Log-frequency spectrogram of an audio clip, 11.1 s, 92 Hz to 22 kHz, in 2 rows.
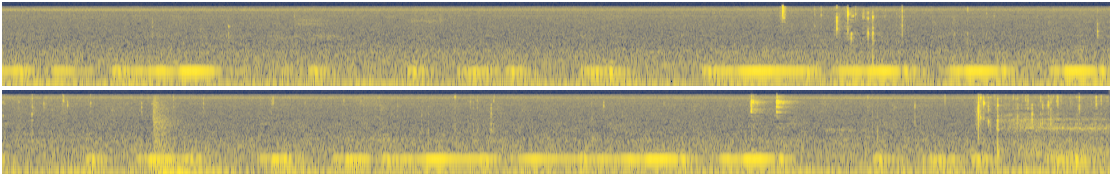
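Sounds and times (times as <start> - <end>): low steady hum: 0.0 - 11.0
computer mouse clicks: 9.2 - 9.6.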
